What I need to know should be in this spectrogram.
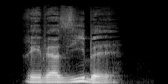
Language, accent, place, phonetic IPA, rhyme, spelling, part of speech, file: German, Germany, Berlin, [ʁevɛʁˈziːbl̩], -iːbl̩, reversibel, adjective, De-reversibel.ogg
- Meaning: reversible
